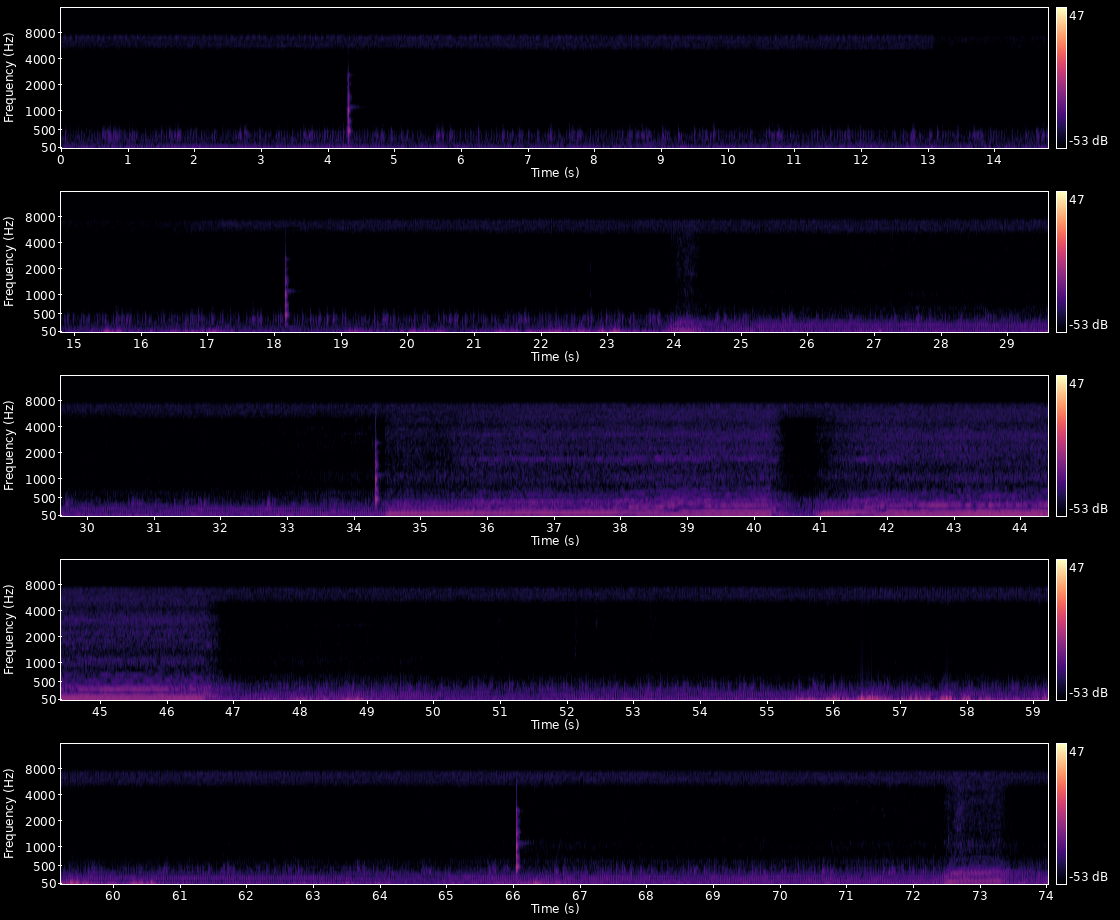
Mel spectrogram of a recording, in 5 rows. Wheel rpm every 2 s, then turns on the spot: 0, 0, 0, 0, 0, 0, 0, 0, 0, 0, 0, 0, 0, 0, 0, 0, 0, 0, 0, 0, 0, 0, 0, 0, 0, 0, 0, 0, 0, 0, 0, 0, 0, 0, 0, 0, 0.
none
